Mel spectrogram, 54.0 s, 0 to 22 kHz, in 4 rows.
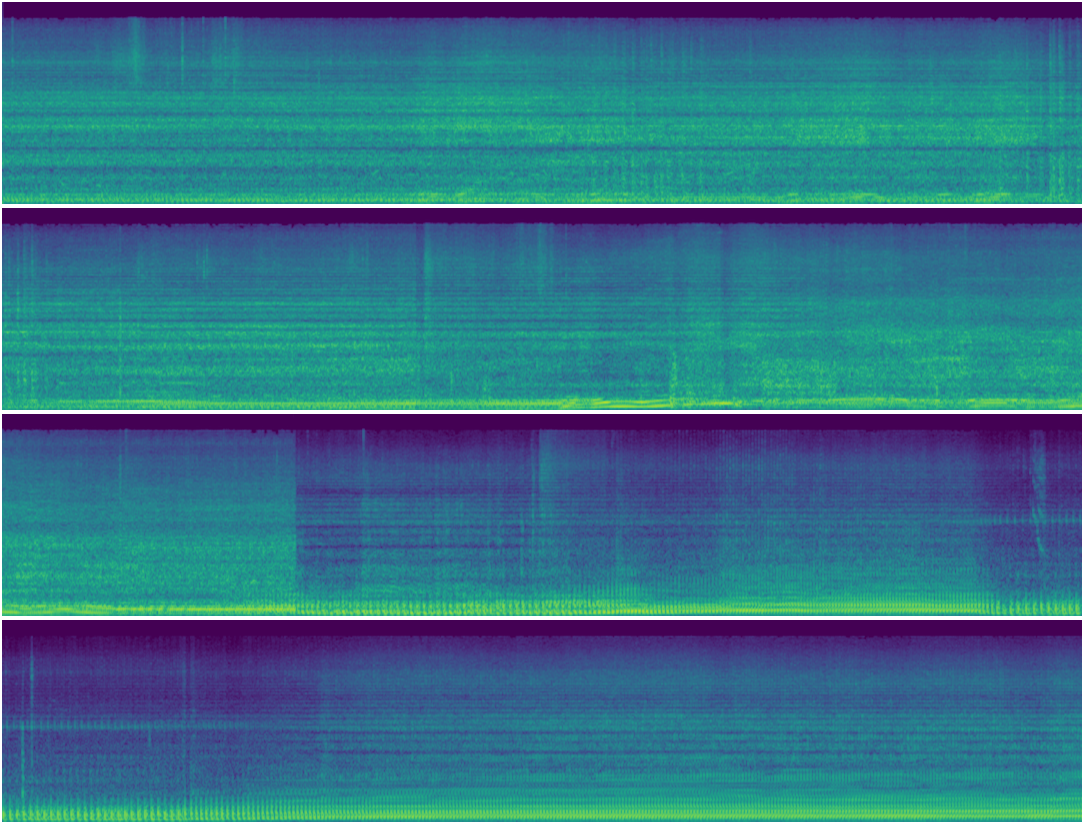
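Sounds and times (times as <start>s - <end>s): off-road vehicle engine revving: 0.0s - 54.0s
quad bike engines revving: 0.0s - 54.0s.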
